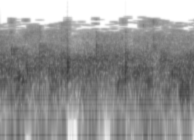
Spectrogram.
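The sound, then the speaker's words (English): Applause from attendees at a fire department meeting, a dense, steady wash of many hands clapping that holds at an even level for about two seconds with no voices on top. “So that's a round of applause.”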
